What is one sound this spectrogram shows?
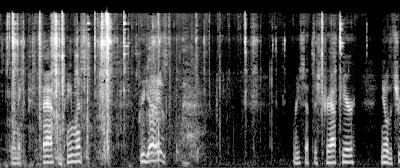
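A metal trap clanks and rattles.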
